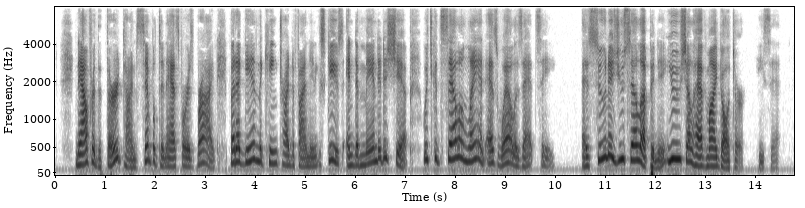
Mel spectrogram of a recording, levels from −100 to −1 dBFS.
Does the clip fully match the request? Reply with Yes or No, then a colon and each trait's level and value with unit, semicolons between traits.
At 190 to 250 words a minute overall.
Yes: average, 195 wpm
